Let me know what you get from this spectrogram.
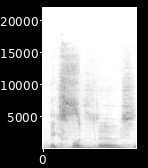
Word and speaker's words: expletives: And then they were having a meeting about her because she used a few explicitives. How do you say that? – expletives.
